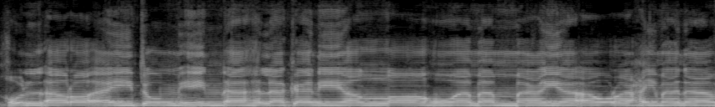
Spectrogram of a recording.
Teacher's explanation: pastikan di sini kalimah Allah di sini tuan-tuan, angkat nada dia sikit.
